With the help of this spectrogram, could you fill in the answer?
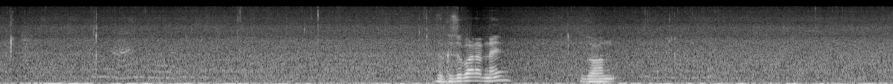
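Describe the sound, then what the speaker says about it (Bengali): Heavy rain pours steadily outside a building, a dense, even hiss that runs the whole time, while someone speaks briefly over it near the middle. "এখন দেখেন বৃষ্টি জোরে নামছে অনেক"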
